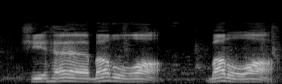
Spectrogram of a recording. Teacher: Ra-nya harus dibaca tafkhim. Kenapa? Karena ra-nya berharokat fathah.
